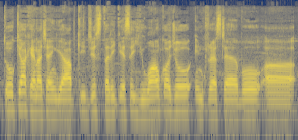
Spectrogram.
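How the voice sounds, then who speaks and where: A man's voice: mid-range voice, fairly even intonation, moderate pace. A man hosting live event coverage for radio, mixing in English, with hesitant, effusive presenter patter. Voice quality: mixes English phrases into Hindi. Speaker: radio station host and interviewer at an expo. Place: busy expo grounds.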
